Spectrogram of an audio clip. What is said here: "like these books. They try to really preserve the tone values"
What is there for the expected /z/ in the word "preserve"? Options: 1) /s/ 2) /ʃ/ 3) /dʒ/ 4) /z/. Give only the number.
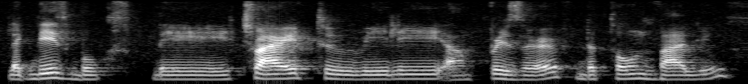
4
